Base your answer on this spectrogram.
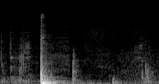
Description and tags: records, oneshot, punch, zoom,
punch, records, oneshot, zoom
